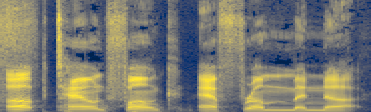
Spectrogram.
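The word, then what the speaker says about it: Menuck: It's M-E-N-U-C-K, Menek.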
